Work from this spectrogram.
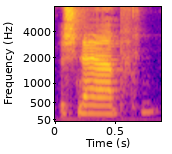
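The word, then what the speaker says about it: Schnapp: amazing Millie Bobby Brown Noah snap Wow yeah that's how you pronounce it sorry fan wolfhard and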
